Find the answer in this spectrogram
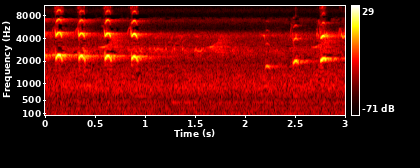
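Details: Booted eagle at a nest in Sierra de Guadarrama, Spain, 2 June 2022, as the male brings food for the female: four shrill, high, clipped notes, a pause with soft peeps, then more sharp calls.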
